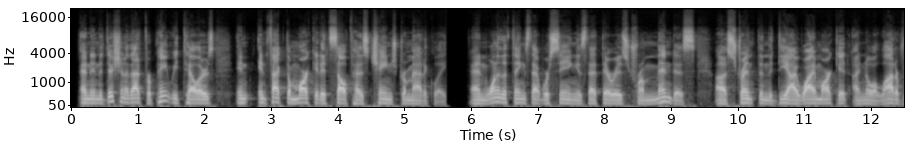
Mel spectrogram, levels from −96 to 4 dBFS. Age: 50-69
